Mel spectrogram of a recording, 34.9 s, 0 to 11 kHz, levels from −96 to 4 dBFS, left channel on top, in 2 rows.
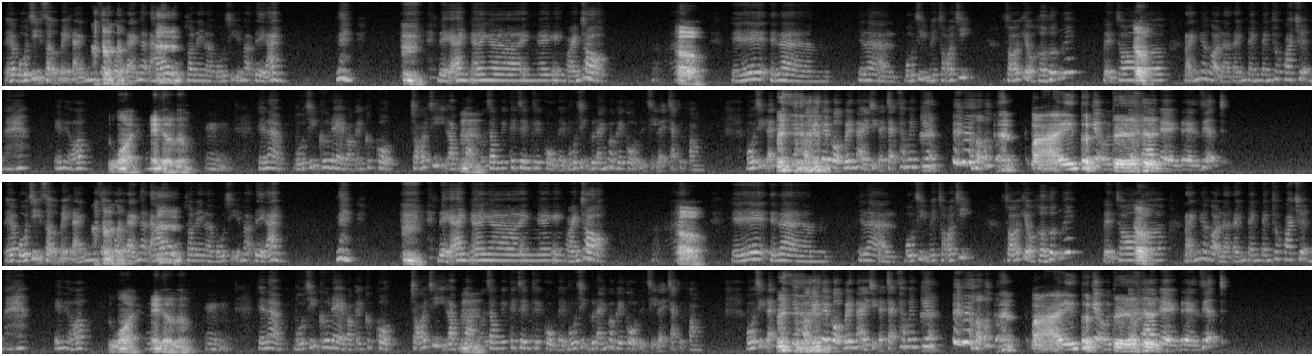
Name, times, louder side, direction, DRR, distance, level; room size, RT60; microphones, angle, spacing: voice 1, 0.0-3.8 4.4-4.8 5.3-5.5 5.8-8.0 8.7-9.1 9.7-11.0 11.4-12.9 13.3-14.3 14.7-15.5 15.7-17.8 18.2-18.6 19.4-19.8 20.2-26.8 27.1-30.8 32.0-33.7, right 1 dB, 10° right, 2.8 m, -31 dB
voice 2, 1.2-1.6 2.0-2.4 5.3-5.6 9.0-9.3 15.1-15.3 18.9-20.0 23.6-23.8 27.8-28.4 30.8-30.9 31.2-32.0 32.3-32.9, left 2 dB, 60° left, 2.4 m, -19 dB
8.1 x 6.7 x 2.3 m
head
